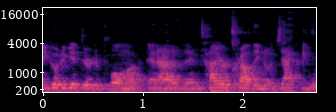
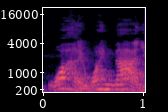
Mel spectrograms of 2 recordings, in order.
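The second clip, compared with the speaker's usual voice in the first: ordinary talk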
